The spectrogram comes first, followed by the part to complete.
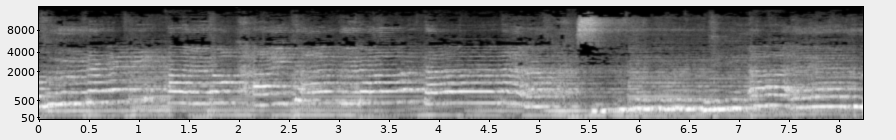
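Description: A woman singing a Japanese song with long held notes, accompanying herself on a keyboard piano.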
